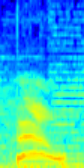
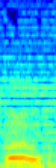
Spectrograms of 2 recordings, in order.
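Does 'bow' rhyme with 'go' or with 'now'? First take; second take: now; go. First: The vowel rhymes with 'now'. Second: The vowel rhymes with 'go'. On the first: It means to bend forward in respect. The speaker calls it right. "Bow, not bow" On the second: It means a ribbon knot or a weapon. The speaker calls it wrong. "Why did I read that as bow twice?"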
